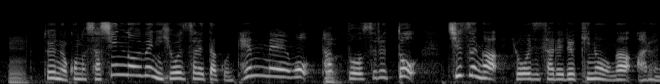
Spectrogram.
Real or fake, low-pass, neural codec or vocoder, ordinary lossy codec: real; 7.2 kHz; none; none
